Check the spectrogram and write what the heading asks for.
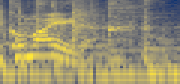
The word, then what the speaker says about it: Komaeda: was the victim, Nagito Komaeda. Okay, see, I'm not saying it wrong. Because that's how Johnny Young Bosch says it. And we all know he's correct in everything he says.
